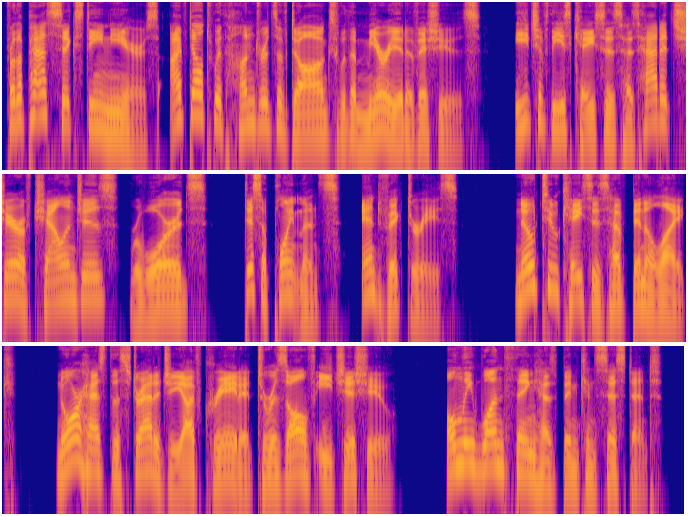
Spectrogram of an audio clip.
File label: english canadian voiceover locutor ingles canada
